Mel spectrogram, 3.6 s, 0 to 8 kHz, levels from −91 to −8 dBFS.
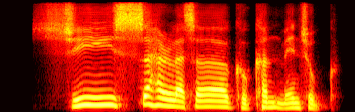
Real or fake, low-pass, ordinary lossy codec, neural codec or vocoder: fake; 7.2 kHz; AAC, 48 kbps; codec, 16 kHz, 0.3 kbps, FocalCodec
